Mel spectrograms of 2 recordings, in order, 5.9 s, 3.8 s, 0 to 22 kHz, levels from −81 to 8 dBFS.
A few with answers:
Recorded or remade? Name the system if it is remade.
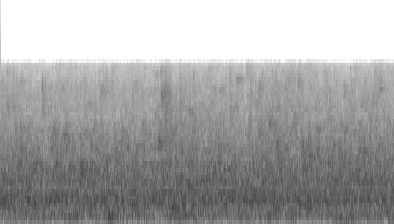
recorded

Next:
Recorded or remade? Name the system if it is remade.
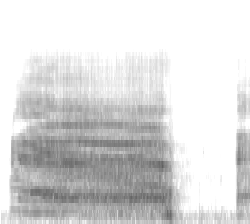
remade, vocoder, BigVGAN v2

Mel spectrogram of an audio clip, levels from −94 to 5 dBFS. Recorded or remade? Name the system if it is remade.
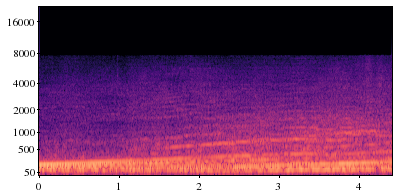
remade, autoencoder, DAC-VAE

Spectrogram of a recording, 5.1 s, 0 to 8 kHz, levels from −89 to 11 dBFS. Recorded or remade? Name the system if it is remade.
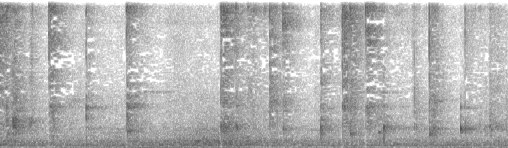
recorded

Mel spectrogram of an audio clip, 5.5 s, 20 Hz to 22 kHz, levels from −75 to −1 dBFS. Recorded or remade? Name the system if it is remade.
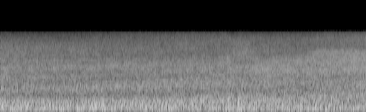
remade, vocoder, Vocos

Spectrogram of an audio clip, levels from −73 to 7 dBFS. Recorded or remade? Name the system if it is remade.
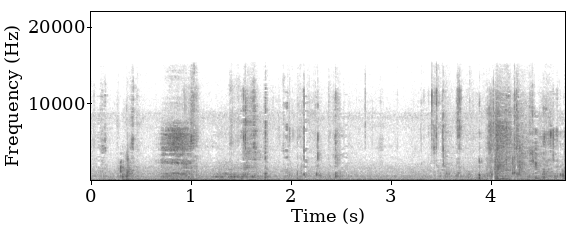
recorded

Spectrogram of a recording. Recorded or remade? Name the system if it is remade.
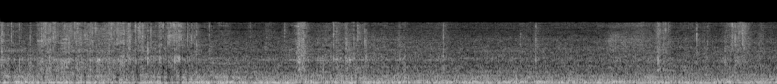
remade, vocoder, Vocos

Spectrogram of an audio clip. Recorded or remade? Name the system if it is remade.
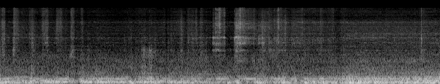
remade, codec, SNAC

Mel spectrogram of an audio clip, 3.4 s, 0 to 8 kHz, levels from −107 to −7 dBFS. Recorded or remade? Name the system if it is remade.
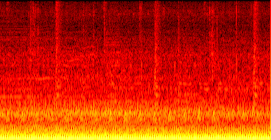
recorded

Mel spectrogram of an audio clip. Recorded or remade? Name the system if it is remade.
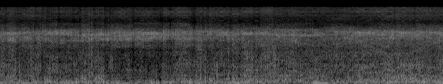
remade, codec, SNAC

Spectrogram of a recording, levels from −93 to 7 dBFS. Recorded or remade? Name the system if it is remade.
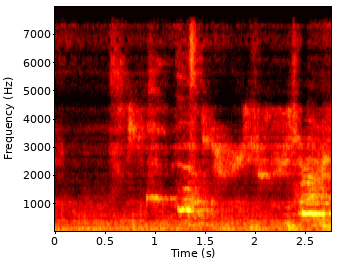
remade, codec, SNAC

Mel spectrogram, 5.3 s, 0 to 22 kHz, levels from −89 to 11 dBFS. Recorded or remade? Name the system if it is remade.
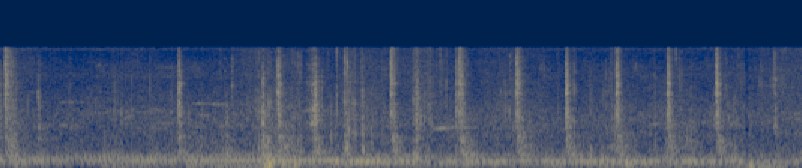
recorded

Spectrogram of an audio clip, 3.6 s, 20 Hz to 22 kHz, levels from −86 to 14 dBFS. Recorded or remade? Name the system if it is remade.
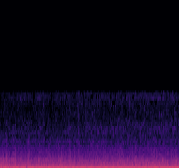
recorded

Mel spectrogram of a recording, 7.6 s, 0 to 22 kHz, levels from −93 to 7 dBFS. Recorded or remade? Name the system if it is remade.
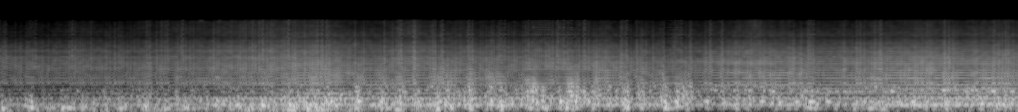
remade, vocoder, Vocos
